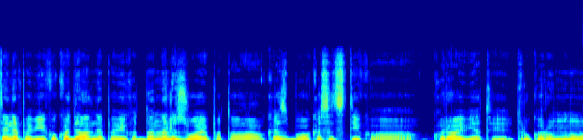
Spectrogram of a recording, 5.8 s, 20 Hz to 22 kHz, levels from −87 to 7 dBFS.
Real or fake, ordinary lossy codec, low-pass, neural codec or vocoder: real; AAC, 64 kbps; 14.4 kHz; none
